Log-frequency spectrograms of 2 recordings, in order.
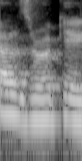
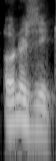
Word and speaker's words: Onwuzurike: So Levi Onwuzurike is a defensive tackle played for the Detroit Lions.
